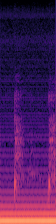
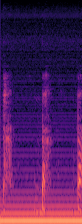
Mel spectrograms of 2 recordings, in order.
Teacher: It is very easy to recognize the absence or presence of voicing in these sounds by feeling the larynx when pronouncing syllables such as p and ba. Pa will produce much less vibration than ba. With these two consonants differ in voicing the p and b, but they are identical in terms of their place of articulation.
